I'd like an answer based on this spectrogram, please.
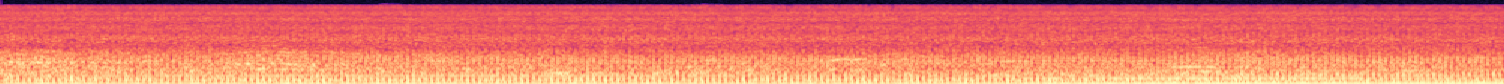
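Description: Steady electrical hum with an even hiss underneath.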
